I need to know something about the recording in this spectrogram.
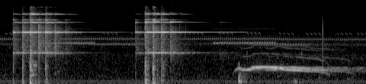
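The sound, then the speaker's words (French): A doorbell at the front door of a house, rung by a woman who has stepped onto the front steps, rings in two bright, metallic chime strikes whose tones linger and fade, followed by a softer, lower sustained tone that slowly slides downward. “Sonne.”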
